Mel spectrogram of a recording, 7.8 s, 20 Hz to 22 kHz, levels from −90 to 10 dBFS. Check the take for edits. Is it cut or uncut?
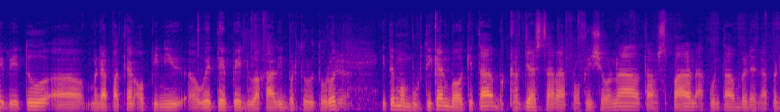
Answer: uncut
